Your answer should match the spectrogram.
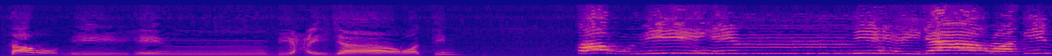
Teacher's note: اب میم ساکن کے بعد با آ رہا ہے، یہ قاعدہ آپ پڑھ چکے ہیں کہ جب میم ساکن کے بعد با آ جائے تو اسے اخفائے شفوی کہتے ہیں، یہاں ایک الف کے برابر آواز ٹھہرتی ہے۔ بحجارہ را کے اوپر زبر ہے اس لیے اس کو پر پڑھیں گے۔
